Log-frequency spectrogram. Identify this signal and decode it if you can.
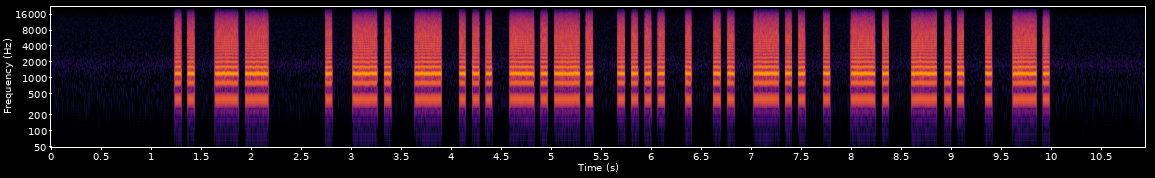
Morse code, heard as a buzzer, hand-sent with a straight key, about 18 wpm. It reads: IM ENTSCHEIDENDEN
